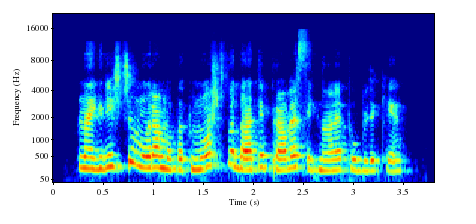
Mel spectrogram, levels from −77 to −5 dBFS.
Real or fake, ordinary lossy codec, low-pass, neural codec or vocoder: fake; Opus, 16 kbps; 14.4 kHz; codec, 32 kHz, 1.9 kbps, SNAC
